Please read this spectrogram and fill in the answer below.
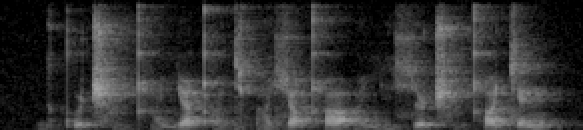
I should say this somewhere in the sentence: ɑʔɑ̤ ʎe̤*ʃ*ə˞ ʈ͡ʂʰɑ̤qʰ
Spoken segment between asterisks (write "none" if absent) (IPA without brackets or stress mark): ç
